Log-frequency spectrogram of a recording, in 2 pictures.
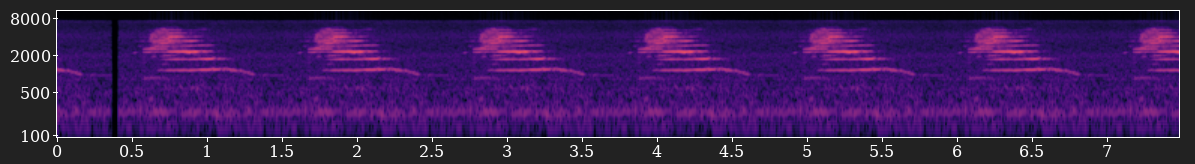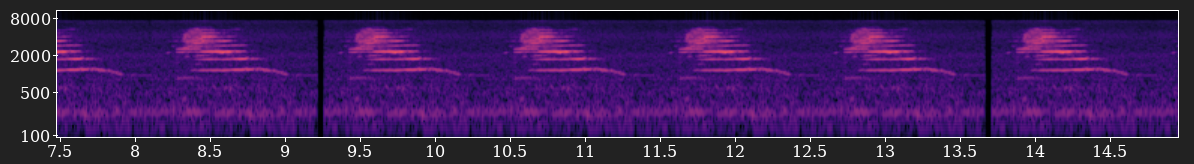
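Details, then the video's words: Cat meowing over and over, each harmonic-rich meow falling slightly in pitch, about one per second in a steady, very regular series, against a faint low background hum. "How does a cat sounds"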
